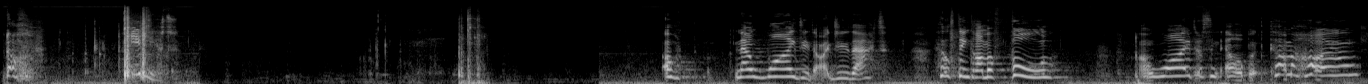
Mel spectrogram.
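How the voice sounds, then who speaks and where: A woman's voice: very high voice, slow, long pauses, heavily acted. An actress playing a querulous, self-centred, neurotic woman, pleading and imperious in theatrical suspense radio style. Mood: fretful, self-reproaching. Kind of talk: suspense radio drama acting.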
